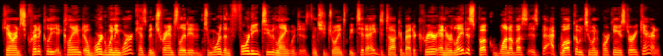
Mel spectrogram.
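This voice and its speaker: A man in his fifties from Florida hosting an interview podcast over a video call, friendly, with puns and halting restarts. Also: on the high side, dry recording, clean studio sound. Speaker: podcast host. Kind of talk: casual interview. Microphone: headset on video call.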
